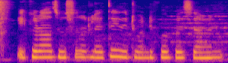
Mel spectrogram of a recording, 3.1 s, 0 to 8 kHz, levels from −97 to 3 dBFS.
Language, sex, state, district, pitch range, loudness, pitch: Telugu, female, Telangana, Nalgonda, 270-285 Hz, -23 LUFS, 275 Hz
